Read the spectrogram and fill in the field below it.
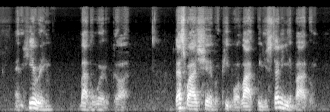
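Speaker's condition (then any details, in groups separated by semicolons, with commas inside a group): No condition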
